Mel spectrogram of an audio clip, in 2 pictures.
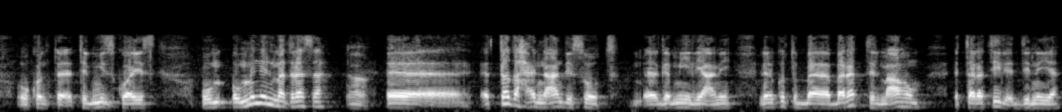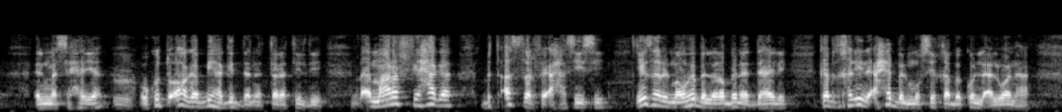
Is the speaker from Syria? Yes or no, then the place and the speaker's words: yes; As-Suwayda Governorate, Syria; ودخلوا في حرب مع الفرنسويين عشان يحرروا بلادنا سوريا وجبل الدروز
